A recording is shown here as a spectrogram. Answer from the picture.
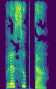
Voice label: "ಪ್ರಸುಪ್ತ", kannada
